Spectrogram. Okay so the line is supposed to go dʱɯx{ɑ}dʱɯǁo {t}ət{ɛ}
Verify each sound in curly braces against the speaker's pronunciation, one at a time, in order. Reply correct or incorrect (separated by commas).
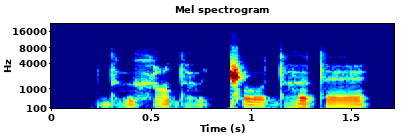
correct, incorrect, correct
